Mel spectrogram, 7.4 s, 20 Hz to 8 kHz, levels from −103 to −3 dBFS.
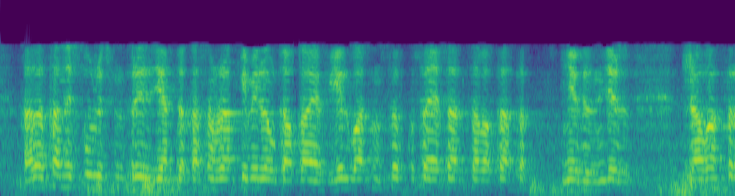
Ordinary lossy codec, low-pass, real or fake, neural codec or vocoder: AAC, 16 kbps; 7.2 kHz; real; none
